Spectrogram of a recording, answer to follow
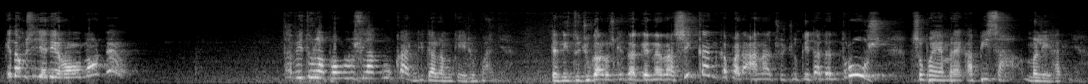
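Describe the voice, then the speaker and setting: A male pastor preaching a sermon with an Indonesian accent, earnest and animated, asking his congregation questions. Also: very high voice, quick pace, creaky, a little hiss or hum. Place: church service.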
